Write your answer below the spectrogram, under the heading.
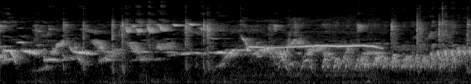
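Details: Caged competition white-rumped shama from Gunung Leuser, Aceh, Indonesia, singing in the rolling ngerol style with long deliveries: quick chattering phrases, then a long clear steady whistle, followed by rapid trills.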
